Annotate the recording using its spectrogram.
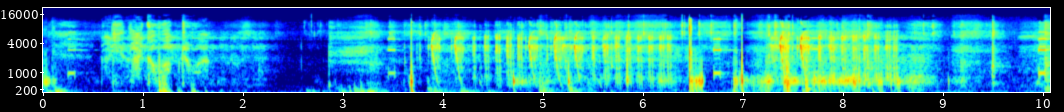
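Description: Handheld phone microphone being rubbed and knocked while the phone moves: scraping rustle with several sharp knocks, one brief quiet gap early on, and a denser scratchy stretch in the second half.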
